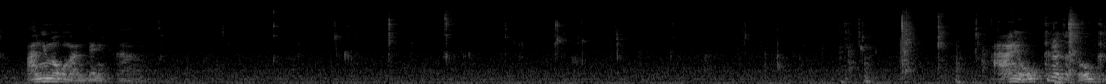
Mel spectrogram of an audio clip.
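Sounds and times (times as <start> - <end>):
wet chewing mouth smacks: 1.5 - 9.9.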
